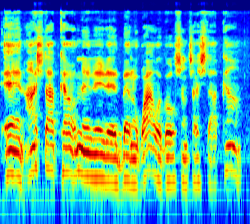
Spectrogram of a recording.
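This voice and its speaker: A man's voice: mid-range voice, brisk, fairly bright tone, slight background noise. A man, a musician telling a heartfelt, profane story in a casual way.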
